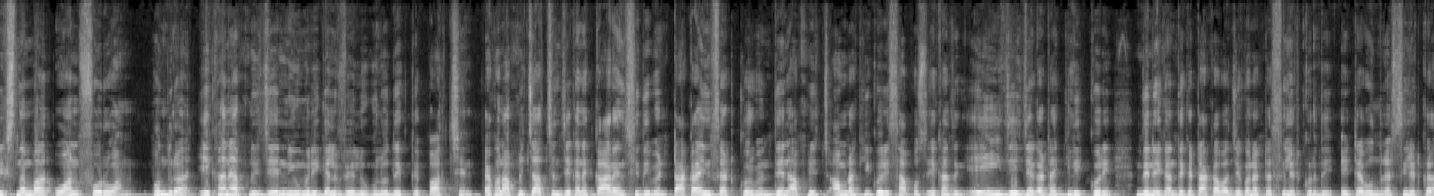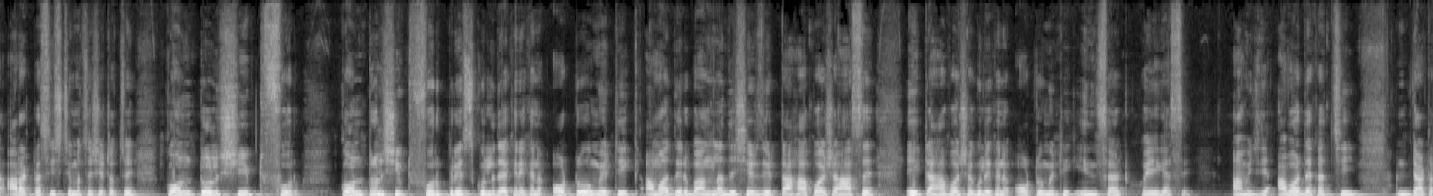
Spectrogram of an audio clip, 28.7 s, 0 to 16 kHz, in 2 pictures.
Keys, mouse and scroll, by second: 1.6 click, 2.5-3.7 drag, 4.7-6.1 drag, 10.2 click, 13.0 click, 17.0 ctrl+shift+4, 20.8-21.9 drag, 22.4 click, 22.8 click, 23.9-24.9 drag, 27.0 ctrl+z, 27.6 click, 28.3 ctrl+z.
